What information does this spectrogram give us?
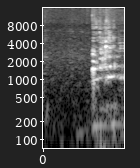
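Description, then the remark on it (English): A brief gulp of water after a moment of near silence, a single wet swallowing sound lasting under half a second. “Just had some water.”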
